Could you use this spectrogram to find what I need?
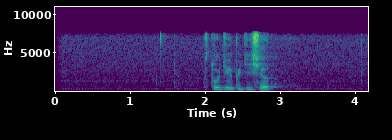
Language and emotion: Russian, neutral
